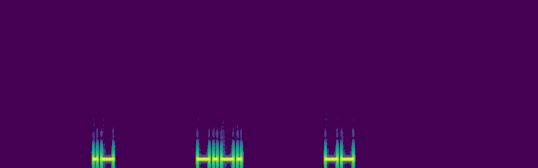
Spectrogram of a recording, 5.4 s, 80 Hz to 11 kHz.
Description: Morse code, heard as a keyed tone, about 30 wpm, 700 Hz. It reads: A C M
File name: Lesson 19e - Letter w - Three Characters 30wpm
